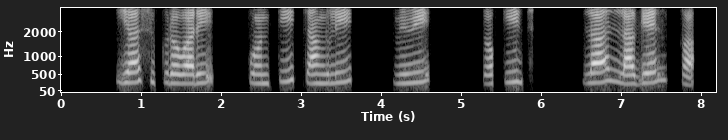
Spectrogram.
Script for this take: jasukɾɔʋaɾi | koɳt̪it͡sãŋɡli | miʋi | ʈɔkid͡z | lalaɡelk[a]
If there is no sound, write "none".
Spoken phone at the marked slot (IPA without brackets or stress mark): a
